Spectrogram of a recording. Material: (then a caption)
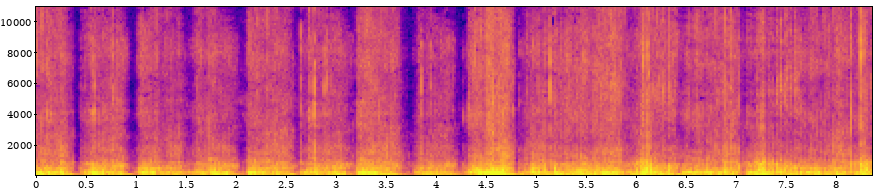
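Foam. Long nails of both hands scratch a black foam microphone windscreen, producing a dense, rumbling, roar-like scratching with its energy mostly low and little high content. The strokes come in uneven bursts, swelling and dipping about once a second.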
